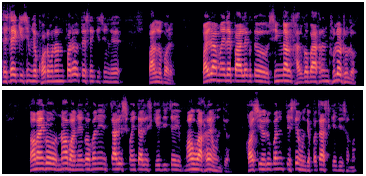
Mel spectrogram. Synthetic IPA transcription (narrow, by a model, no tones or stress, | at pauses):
t̪est̪ʌjkisimlekʰoɾbʌnawnupʌɾjot̪est̪ʌjkisimle | palnupʌɾjo̰ | pʌilamʌjlepalekot̪josiɡnʌlkʰalkobakʰɾʌnʈʰuloʈʰulo | t̪ʌpaĩkonʌbʱʌnekop̬ʌnit͡salispʌj̃t̪alisked͡zit͡saĩmawbakʰɾajɦunt̪ʰjo | kʰʌsiʌɾupʌnit̪est̪ʌjɦũnt̪ʰopʌt͡sasked͡zisʌmːʌ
